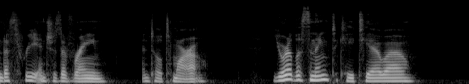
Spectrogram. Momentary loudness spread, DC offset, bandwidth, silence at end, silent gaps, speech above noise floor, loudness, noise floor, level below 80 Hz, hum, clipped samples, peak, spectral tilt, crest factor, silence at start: 12 LU; under 0.1%; 15 kHz; 0.55 s; none; 41 dB; -25 LUFS; -65 dBFS; -60 dBFS; none; under 0.1%; -8 dBFS; -7 dB/octave; 18 dB; 0 s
